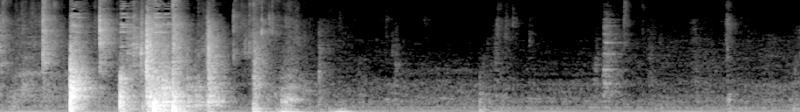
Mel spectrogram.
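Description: Battery charger and its metal alligator clamps clattering and knocking as they are handled and set down on a wooden bench, a quick run of knocks in the first half, loudest around a second and a half in. Then faint rustling and ticking as the mains cable and plug are handled.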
